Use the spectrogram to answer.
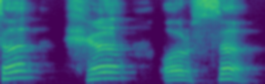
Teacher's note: इनका उच्चारण महाप्राण उच्चारण कहा जाता है, क्योंकि इसमें हवा का प्रवाह अधिक होता है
